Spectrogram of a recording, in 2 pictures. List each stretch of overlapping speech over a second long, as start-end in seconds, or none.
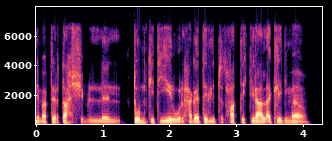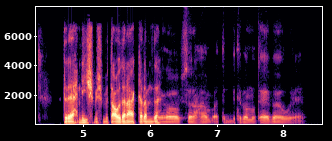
none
